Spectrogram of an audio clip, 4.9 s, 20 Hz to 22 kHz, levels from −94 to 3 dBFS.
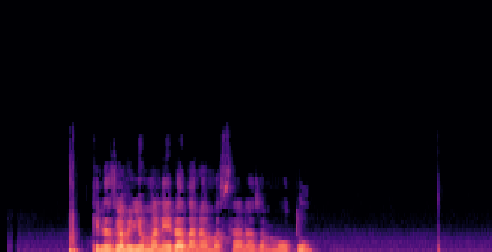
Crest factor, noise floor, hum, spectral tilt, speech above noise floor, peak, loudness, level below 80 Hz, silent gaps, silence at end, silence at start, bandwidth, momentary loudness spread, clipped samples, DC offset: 20 dB; -66 dBFS; none; -6.5 dB/octave; 45 dB; -4 dBFS; -22 LUFS; -74 dBFS; none; 1.8 s; 0.7 s; 7.8 kHz; 13 LU; under 0.1%; under 0.1%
